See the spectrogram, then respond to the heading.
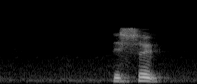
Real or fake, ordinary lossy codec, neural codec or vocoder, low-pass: fake; none; codec, 16 kHz, 1.1 kbps, Voila-Tokenizer; 5.4 kHz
